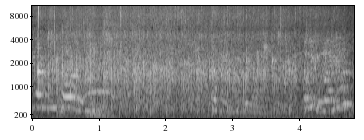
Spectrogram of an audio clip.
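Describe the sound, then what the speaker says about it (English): School audience applauding during a cubing presentation for young students, a continuous wash of clapping that carries through the whole stretch, with voices and chatter mixed underneath. "Big up applause"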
